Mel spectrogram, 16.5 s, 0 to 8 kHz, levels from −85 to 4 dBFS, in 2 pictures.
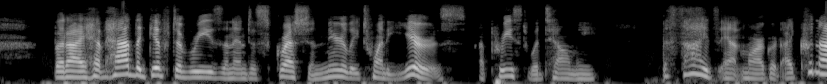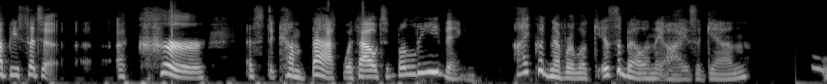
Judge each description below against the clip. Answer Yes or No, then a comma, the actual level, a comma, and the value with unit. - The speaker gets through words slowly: No, average, 160 wpm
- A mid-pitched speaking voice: Yes, medium, 165 Hz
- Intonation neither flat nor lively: No, wide, 7.4 semitones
